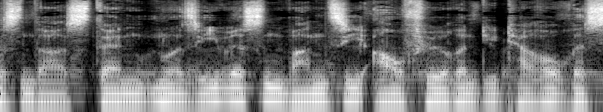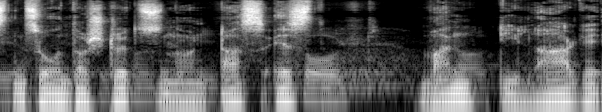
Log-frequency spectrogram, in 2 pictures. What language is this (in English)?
German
